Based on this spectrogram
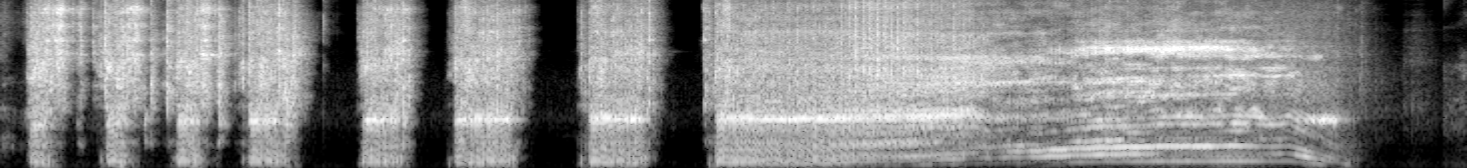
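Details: Curb-found Poulan Pro pole saw with a clean cylinder and zero fuel, run on starter fluid only; several rip-cord pulls, then it catches, revs raggedly for about six seconds and dies: fuel starvation.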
